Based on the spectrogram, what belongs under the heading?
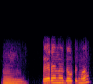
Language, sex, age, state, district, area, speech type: Tamil, male, 18-30, Tamil Nadu, Dharmapuri, rural, conversation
